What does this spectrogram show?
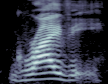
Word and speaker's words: Greiwe: top of the show so allow me craig grivy correct yes and i make it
